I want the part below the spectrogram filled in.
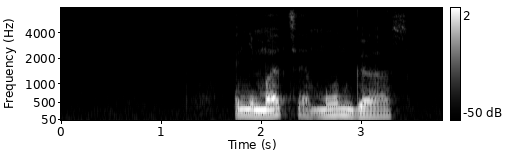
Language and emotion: Russian, sad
